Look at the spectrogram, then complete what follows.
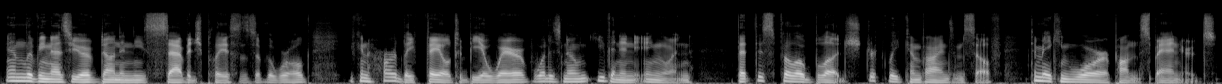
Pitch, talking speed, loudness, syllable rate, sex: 110 Hz, 195 wpm, -20 LUFS, 5.3 syllables/s, male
